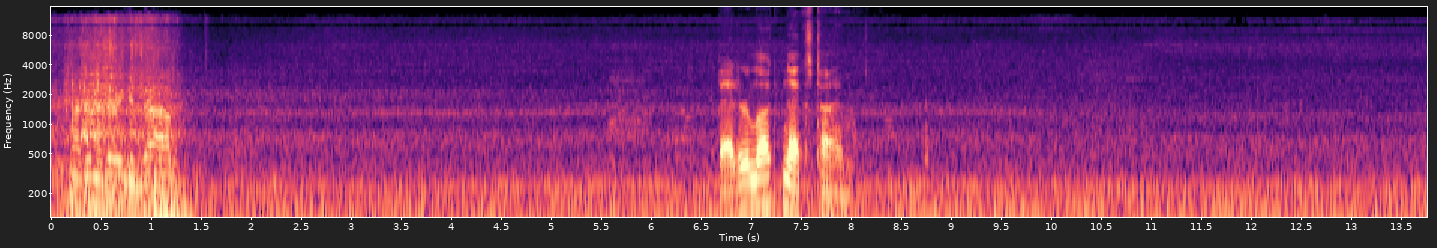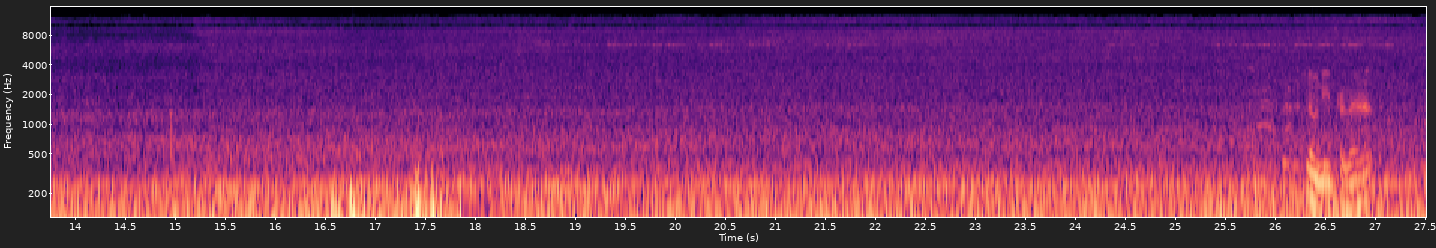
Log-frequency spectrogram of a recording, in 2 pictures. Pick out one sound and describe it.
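A pickup truck engine idles and rumbles nearby.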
